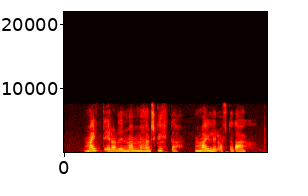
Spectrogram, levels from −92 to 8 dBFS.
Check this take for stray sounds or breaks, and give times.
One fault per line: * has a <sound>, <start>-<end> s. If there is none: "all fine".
all fine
